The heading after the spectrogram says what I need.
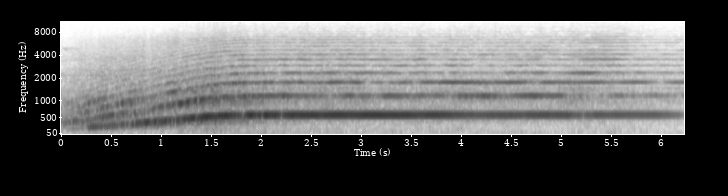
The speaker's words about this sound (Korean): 시내 전체에 사이렌이 울리고 안내 방송이 나왔다.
